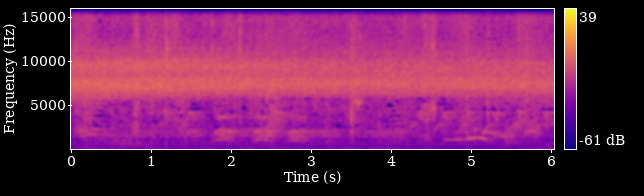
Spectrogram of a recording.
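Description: Birds calling: a short run of harsh calls about two seconds in, then a single clear whistled note that rises and dips about five seconds in, over a steady high hiss.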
